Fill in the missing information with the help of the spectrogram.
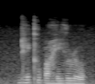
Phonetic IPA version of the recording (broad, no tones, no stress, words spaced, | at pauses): ɖʱekʼuɓɑɦej ðuɭo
